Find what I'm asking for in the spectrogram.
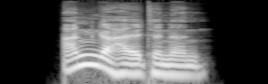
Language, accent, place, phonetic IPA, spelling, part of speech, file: German, Germany, Berlin, [ˈanɡəˌhaltənən], angehaltenen, adjective, De-angehaltenen.ogg
- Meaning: inflection of angehalten: 1. strong genitive masculine/neuter singular 2. weak/mixed genitive/dative all-gender singular 3. strong/weak/mixed accusative masculine singular 4. strong dative plural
